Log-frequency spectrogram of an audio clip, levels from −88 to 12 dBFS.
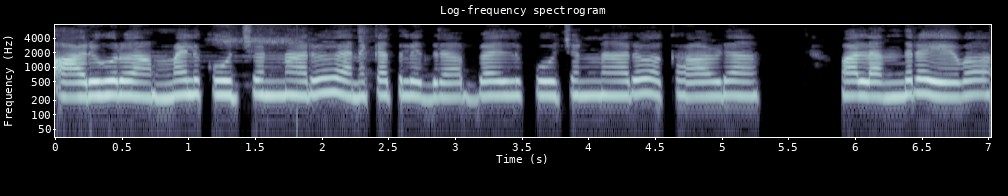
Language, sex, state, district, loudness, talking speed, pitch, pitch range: Telugu, female, Andhra Pradesh, Srikakulam, -13 LUFS, 95 wpm, 255 Hz, 245-260 Hz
